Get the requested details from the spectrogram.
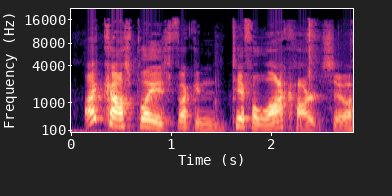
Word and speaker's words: cosplay: They look like 1987 Coplay. Cosplay. Is that how you say it? Cosplay? – Yeah. Yeah.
